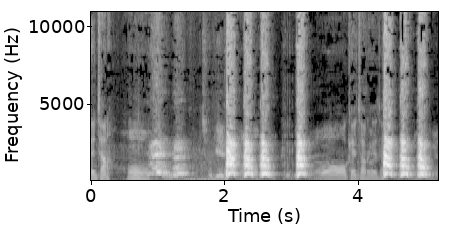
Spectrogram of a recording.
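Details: Jindo dog met on Jindo, Korea, giving a run of short, sharp barks in bursts, mixed with drawn-out whining, rising and falling howl-like notes between the barks.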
